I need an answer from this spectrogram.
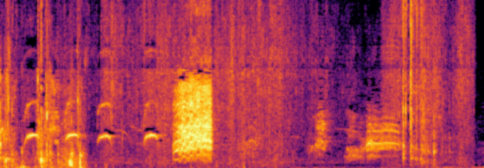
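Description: Bird calls: four short chirps that rise and fall in the first two seconds, with a few clicks among them. About two seconds in comes a brief harsh squawk, the loudest sound, and a shorter call follows near the end.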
